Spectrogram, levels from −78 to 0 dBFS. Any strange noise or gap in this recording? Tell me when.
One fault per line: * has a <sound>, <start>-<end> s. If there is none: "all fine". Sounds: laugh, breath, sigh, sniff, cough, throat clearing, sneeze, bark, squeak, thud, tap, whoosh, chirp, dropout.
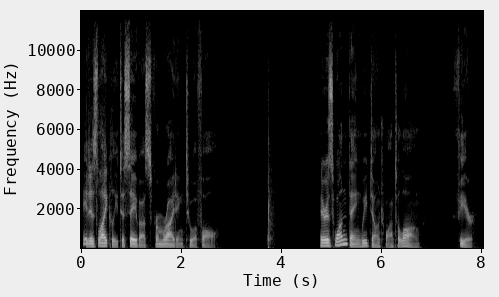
* has a tap, 3.7-3.9 s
